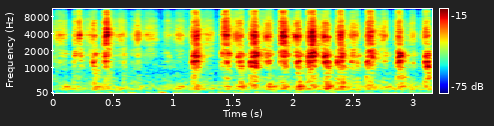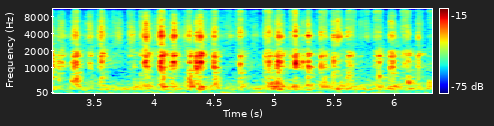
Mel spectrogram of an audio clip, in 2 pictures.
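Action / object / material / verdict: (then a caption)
scrape / wax-coated scratch-art paper card / wax-coated paper / none. A wooden stylus scratches the wax coating on the upper motif of a flat scratch-art paper card lying on a table, while the other hand steadies the card. Quiet, dry, bright scratching strokes repeat at an uneven pace of roughly two per second, each one short with almost no low end.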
